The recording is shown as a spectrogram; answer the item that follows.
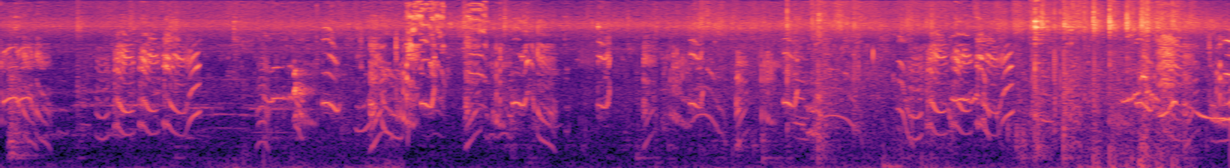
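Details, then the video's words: From a parrot talking compilation, a dense stream of quick looping chirps and warbled whistles, many rising then falling, delivered in clustered runs with brief gaps and some low background rumble. "Parrot Sounds"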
